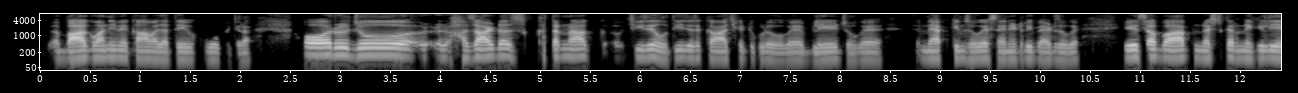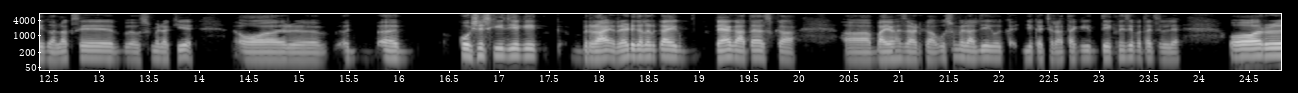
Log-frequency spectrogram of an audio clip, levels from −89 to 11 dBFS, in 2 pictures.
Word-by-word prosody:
अ, - - -6
बागवानी 130 +3 +6
में 130 -1 -5
काम 120 -1 +1
आ 115 - -2
जाते 115 0 -5
है 115 - -4
व - - -10
वो 115 -1 -7
कचरा। - - -9 0.6
और 170 0 +7
जो 160 +2 +2 0.3
अ 155 - -1 0.2
अ, - - -5
हज़ार्डस, 145 +1 +3
खतरनाक 145 0 0 0.2
अ, - - -19
चीज़ें 140 0 -4
होती 125 0 -6
हैं, 135 - -7
जैसे 130 0 -5
काँच 120 -2 -1
के - - -9
टुकड़े 115 -2 -11
हो 105 -2 -8
गए, 110 +1 -6
ब्लेड्स 110 +2 -7
हो 105 - -12
गए, 110 -1 -7 0.4
नैपकिंस 120 0 -2
हो 115 - -5
गए, 125 0 -1
सैनिटरी 115 +1 -5
पैड्स 115 -1 -6
हो 110 - -6
गए। 110 - -7 0.5
ये 135 - +5
सब 140 0 +3
आप 130 +1 +6
नष्ट 125 - -2
करने 125 -2 -2
के 130 - -7
लिए 130 -1 -1
एक 120 - -9
अलग 115 +1 -4
से 130 - -5 0.3
ब 115 +1 -13
उसमें 120 +2 -10
रखिए। 130 +5 -4 0.5
और 110 -1 0 0.5
अ - - -6 0.4
अ, 125 -2 +2 0.6
कोशिश 155 +1 +4
कीजिए 155 -1 +1
कि 150 0 +1
एक 145 - -5 0.4
राय 125 +1 +6
रेड 135 +4 +3
कलर 140 0 +1
का 140 +1 +5
एक 135 -2 +3 0.4
बैग 130 +2 +7
आता 125 +1 +3
है 130 - +2
उसका 120 -1 -4 0.6
अ, 110 0 -2
बायो 115 0 +4
हज़ार्ड 115 -2 -3
का, 115 -1 -5
उसमें 135 +4 -7
डालिये 125 +1 -2
वो 125 - -6
एक 120 - -14
ये 125 - -7
कचरा 115 0 -5
ताकि 125 +2 -6
देखने 125 +1 -5
से 135 - -3
पता 125 -1 -6
चल 115 -2 -12
जाए। 110 0 -7 0.6
और 150 +1 +8
125 Hz, 200 wpm, -23 LUFS, 115-135 Hz, 0.6 s, और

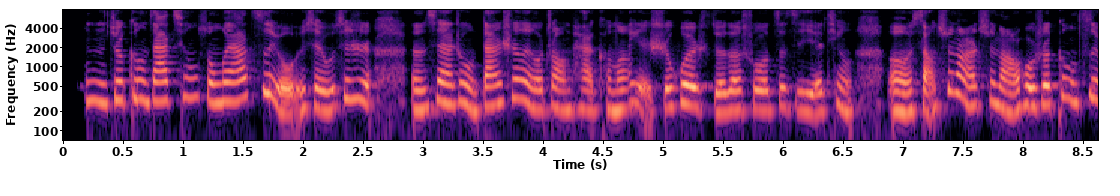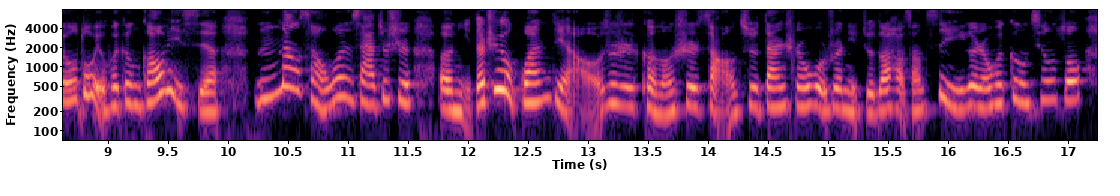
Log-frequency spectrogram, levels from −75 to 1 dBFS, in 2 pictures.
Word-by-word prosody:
嗯， 290 -2 -3
就 300 +3 0
更 310 -1 -2
加 290 0 +3
轻 330 +3 -7
松， 280 -4 +1
更 285 0 +3
加 305 +3 +2
自 375 +3 0
由 - - +3
一 220 - 0
些， 230 0 0
尤 210 - +1
其 315 +7 -3
是， 270 -4 0 0.3
呃， 215 0 0
现 290 +6 +1
在 265 - +4
这 275 - -4
种 240 -7 +1
单 245 +4 +2
身 320 +3 -2
的 - - +3
一 - - 0
个 215 0 0
状 215 -2 -2
态， 215 0 -3
可 215 +1 -7
能 215 +4 -1
也 275 - -2
是 230 - 0
会 245 0 +6
觉 215 -5 -1
得 210 +1 +2
说 210 0 0
自 235 +3 -4
己 205 -3 -6
也 190 0 +1
挺， 205 0 -5 0.3
呃， 200 -1 +3
想 200 - +1
去 425 - -5
哪 360 - +3
儿 245 - +1
去 250 +3 -6
哪 220 -7 +1
儿， 210 - +2
或 240 0 +4
者 - - +5
说 255 +1 +4
更 295 +2 -5
自 295 +5 -4
由 290 0 +2
度 360 +3 0
也 - - +3
会 240 +2 +1
更 260 -2 -2
高 295 +8 +3
一 420 -9 +1
些。 205 -4 -2 0.3
嗯， 320 +5 -3
那 485 -1 +2
我 - - -9
想 265 -8 -2
问 335 +4 0
一 - - -6
下， 285 -3 -1
就 280 - -6
是， 280 -4 -1 0.2
呃， 215 - +5
你 205 -1 -1
的 265 +3 +5
这 450 - +6
个 415 - +8
观 280 0 +2
点 245 -10 -2
哦， - - -7
就 270 - -2
是 245 -2 -1
可 235 -3 -2
能 185 +2 -3
是 235 +2 +1
想 235 0 -2
要 175 - -6
去 220 +5 -3
单 235 +1 0
身， 245 -1 -1
或 235 - +3
者 - - -1
说 230 +1 -1
你 210 0 -3
觉 195 -3 -4
得 210 +3 +2
好 220 - -3
像 205 0 -5
自 220 +9 -5
己 240 -8 -2
一 220 - -3
个 250 -1 +4
人 225 - +1
会 265 +2 -2
更 280 -1 -3
轻 300 +3 -7
松， 300 0 +3
245 Hz, 360 characters per minute, -22 LUFS, 215-290 Hz, 0.3 s, 个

